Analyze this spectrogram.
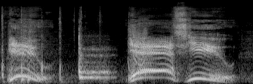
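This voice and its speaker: A pompous blustering cavalry colonel. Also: male voice, high-pitched, animated, normal speed, gravelly, music in the background. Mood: barking orders. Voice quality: barking commands, self-important. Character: pompous bossy cavalry colonel, middle-aged man.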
